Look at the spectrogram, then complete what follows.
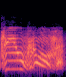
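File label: Hungarian bailout mood high, speech; War Thunder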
